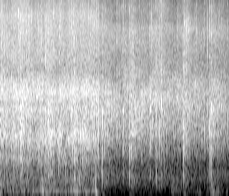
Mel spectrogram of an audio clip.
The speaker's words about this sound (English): Give them one more big hand clap. Come on.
